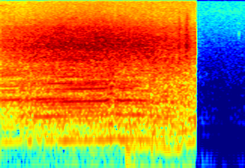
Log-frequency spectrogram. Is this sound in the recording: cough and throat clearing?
no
